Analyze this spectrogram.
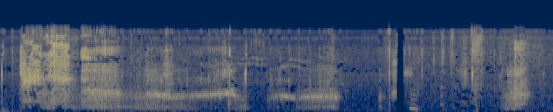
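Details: Shiba Inu puppies whining and whimpering in drawn-out, wavering tones with short higher yelps between, mixed with human talking; quieter pauses near the end.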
